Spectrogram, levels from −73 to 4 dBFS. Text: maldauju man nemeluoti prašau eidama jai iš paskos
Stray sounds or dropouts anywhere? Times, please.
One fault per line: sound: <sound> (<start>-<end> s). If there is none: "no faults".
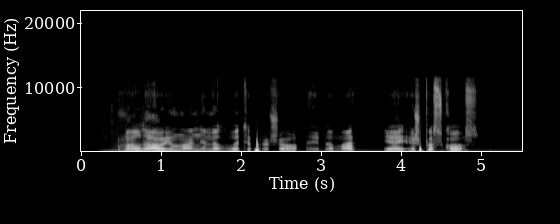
no faults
